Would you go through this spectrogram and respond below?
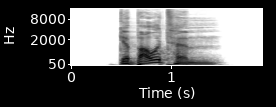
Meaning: strong dative masculine/neuter singular of gebaut
- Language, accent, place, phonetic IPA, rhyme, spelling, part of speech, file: German, Germany, Berlin, [ɡəˈbaʊ̯təm], -aʊ̯təm, gebautem, adjective, De-gebautem.ogg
